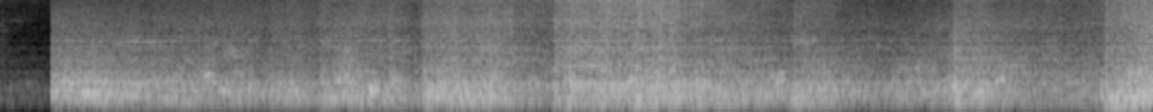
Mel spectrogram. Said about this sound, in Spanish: Es una avenida estrecha, un cuello de botella para los buses, los taxis, las motos, los carros particulares y los de las empresas grandes que transitan por ahí.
